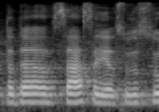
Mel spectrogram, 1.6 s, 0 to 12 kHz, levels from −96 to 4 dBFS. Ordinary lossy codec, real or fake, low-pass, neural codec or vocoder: Opus, 64 kbps; real; 10.8 kHz; none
